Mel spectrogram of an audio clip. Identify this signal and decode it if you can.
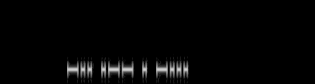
Morse code, heard as a keyed tone, about 36 wpm, 700 Hz. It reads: DWEB
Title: Four Challenging Letter-Number Combinations 35wpm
